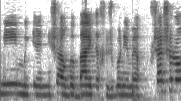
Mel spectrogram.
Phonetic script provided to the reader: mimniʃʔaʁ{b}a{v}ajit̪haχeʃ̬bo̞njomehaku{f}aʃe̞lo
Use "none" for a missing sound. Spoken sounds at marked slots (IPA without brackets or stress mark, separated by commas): b, b, ʃ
